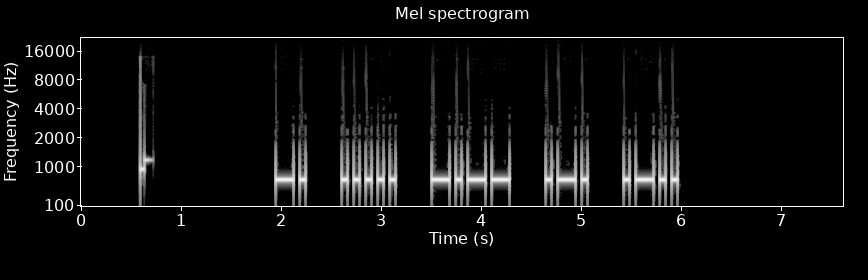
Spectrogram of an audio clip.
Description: Morse code, heard as a keyed tone, about 20 wpm, spaced as for 15 wpm, 700 Hz. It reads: N5YRL
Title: 167 Lesson 27g - Number 7 - Call Signs 20wpm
